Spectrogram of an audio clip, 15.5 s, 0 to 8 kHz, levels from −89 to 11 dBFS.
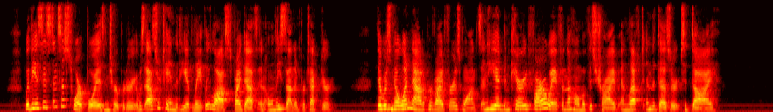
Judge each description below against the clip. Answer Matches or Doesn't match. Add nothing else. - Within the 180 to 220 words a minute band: Matches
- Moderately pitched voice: Doesn't match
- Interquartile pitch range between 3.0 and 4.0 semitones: Doesn't match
